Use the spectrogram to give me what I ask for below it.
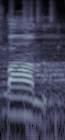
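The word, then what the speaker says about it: palm: तो इसे क्या पढ़ेंगे पी से प ई से आ की मात्रा और एल यहां पर साइलेंट है ल को नहीं पढ़ेंगे यम से म तोसे पढ़ेंगे पाम पी ए एल एम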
